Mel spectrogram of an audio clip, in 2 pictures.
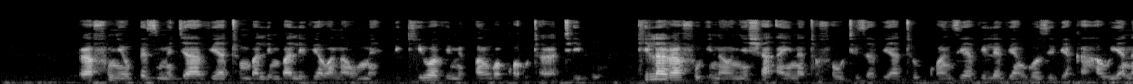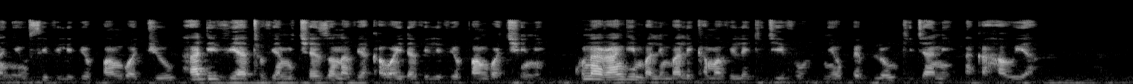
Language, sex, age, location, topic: Swahili, male, 18-24, Nairobi, finance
